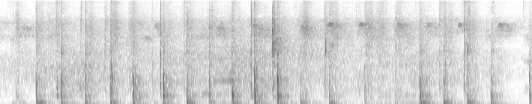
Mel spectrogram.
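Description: Small metal whisk beating cake batter by hand in a bowl: a rhythmic clicking and tapping, about three strokes a second, as the wires knock against the bowl through the wet batter.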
